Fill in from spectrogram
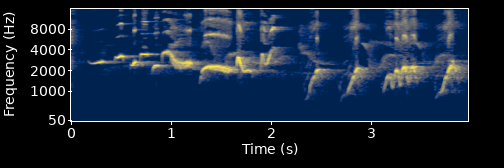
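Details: A white-rumped shama in the female 'tạch líu' voice that excites males to fight: a lively string of varied whistled and warbled notes, then several rising upslurred whistles about every third of a second.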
